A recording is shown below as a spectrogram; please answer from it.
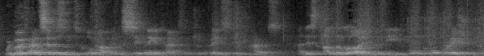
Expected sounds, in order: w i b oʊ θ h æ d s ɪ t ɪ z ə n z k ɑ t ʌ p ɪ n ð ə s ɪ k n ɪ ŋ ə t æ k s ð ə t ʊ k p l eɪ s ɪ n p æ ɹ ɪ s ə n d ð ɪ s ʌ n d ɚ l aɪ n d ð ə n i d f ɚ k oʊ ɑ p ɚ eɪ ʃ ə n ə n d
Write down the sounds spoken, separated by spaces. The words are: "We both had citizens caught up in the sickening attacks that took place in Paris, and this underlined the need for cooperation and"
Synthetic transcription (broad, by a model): w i b oʊ θ h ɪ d s ɪ t ɪ z ə n z k ɑ t ʌ p ɪ n ð ə s ɪ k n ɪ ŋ ə t æ k s ð ə t ʊ k p l eɪ s ɪ n p æ ɹ ɪ s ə n ð ɪ s ʌ n d ɚ l aɪ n ð ə n i d f ɚ k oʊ ɑ p ɚ eɪ ə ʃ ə n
